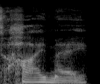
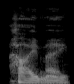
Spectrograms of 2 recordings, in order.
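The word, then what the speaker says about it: Jaime: it it it's j me but um it's pronounced highe because it's like j a i m e and it's it's like apparently you're supposed to say it as highe but High I I don't like that because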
